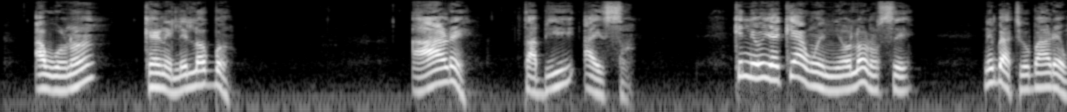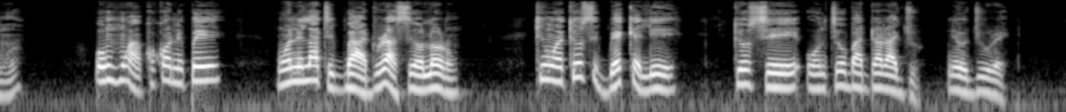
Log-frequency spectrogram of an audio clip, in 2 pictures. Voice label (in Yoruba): good news yoruba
